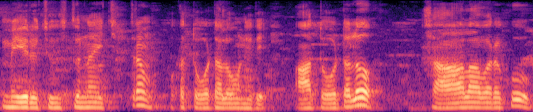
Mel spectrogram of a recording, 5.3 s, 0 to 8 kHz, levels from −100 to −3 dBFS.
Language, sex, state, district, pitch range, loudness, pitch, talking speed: Telugu, male, Andhra Pradesh, Sri Satya Sai, 125-145 Hz, -18 LUFS, 130 Hz, 135 wpm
